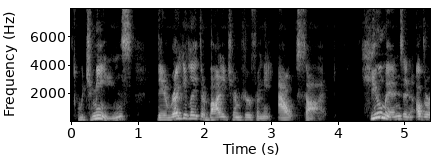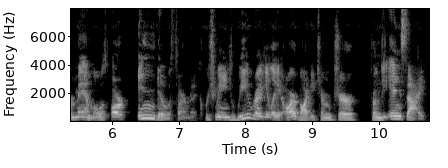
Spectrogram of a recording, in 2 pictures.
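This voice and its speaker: A man's voice: on the high side, fairly bright tone. A man with a Texan accent explaining insect care in a casual, rambling way, often correcting himself mid-sentence. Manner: rambling, self-correcting, conversational. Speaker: insect breeder. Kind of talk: casual instructional talk. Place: his room with his insects.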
